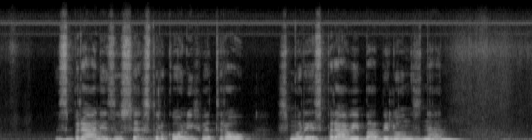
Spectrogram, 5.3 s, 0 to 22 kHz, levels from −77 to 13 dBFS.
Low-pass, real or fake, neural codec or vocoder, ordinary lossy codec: none; real; none; none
